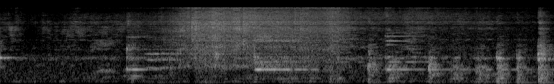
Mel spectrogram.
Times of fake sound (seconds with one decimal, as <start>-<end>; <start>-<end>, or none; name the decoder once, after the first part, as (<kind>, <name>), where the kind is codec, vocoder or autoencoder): 1.2-3.4 (codec, SNAC)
